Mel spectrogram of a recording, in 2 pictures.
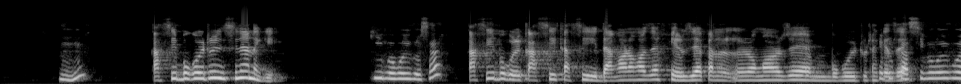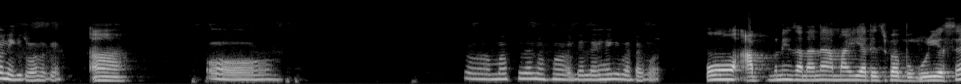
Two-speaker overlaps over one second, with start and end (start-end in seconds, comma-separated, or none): none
